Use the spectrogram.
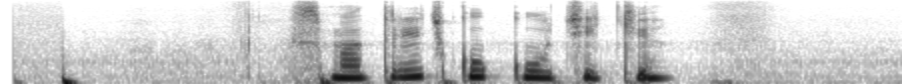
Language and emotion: Russian, neutral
